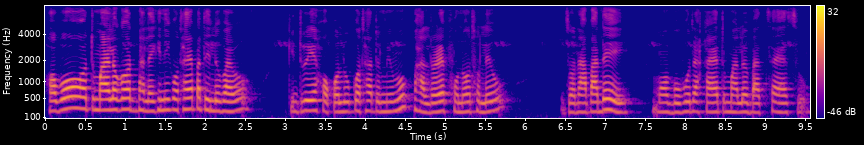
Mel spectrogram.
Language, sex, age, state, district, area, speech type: Assamese, female, 30-45, Assam, Golaghat, urban, spontaneous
